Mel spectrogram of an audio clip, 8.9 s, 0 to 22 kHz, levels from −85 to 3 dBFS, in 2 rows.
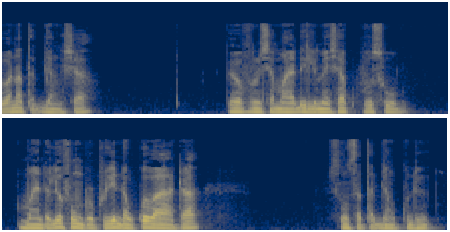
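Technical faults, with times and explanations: Throughout, AAC compression: the speech has likely been through a low-bitrate AAC-LC encoder, and the damage fits a rate of around 32 kbps. Short of bits, the encoder drops everything above about 9.7 kHz and coarsely quantises the remaining frequency lines against its hearing model. The result is plainly audible: the speech sounds dull and smeared, with a warbling, fizzy texture on sustained vowels and sibilants.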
